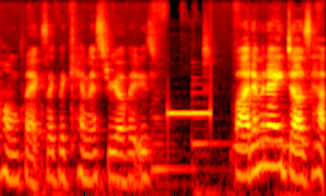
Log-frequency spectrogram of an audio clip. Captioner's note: beep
